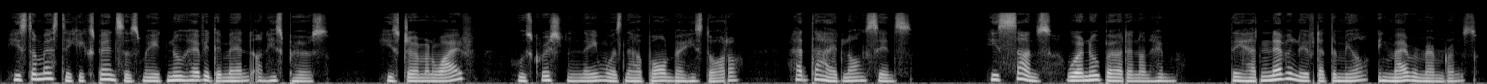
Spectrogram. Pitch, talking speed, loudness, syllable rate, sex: 175 Hz, 175 wpm, -19 LUFS, 4.4 syllables/s, female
